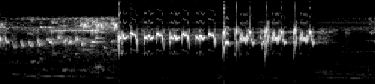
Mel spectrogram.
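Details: Old sooty-headed bulbul in agitated, loud and clear voice. Soft chatter at first, then a brisk, even series of short, bright, repeated chirps that ends in a quicker jumble before falling silent.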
